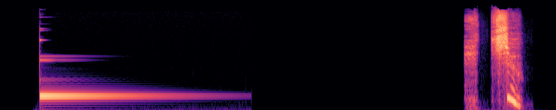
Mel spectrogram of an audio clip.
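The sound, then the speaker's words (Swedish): A single bell chime rings and fades slowly, followed after a long silence by a sharp human sneeze from a person allergic to pollen while plants are in bloom: a quick inhale, then a loud burst. “Prosit!”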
